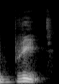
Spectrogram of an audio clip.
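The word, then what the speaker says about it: berith: corresponds to the Hebrew breed and that's spelled if you were to transliterate it b-e-r-i-t-h but it's pronounced breed and it means Covenant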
